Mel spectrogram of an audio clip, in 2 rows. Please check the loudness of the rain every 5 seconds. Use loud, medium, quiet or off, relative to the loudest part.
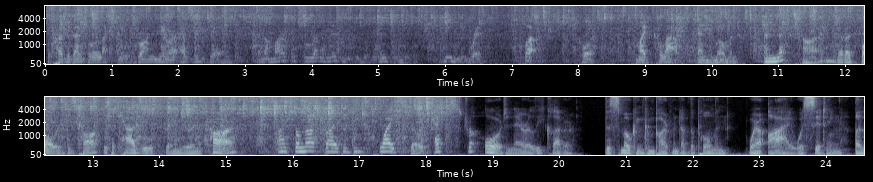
medium, medium, loud, loud, off.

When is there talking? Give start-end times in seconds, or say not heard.
0.0-24.5.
